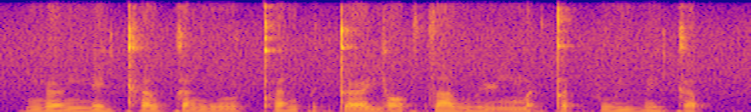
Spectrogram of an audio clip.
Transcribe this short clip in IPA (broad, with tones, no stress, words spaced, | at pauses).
ŋœː˨˩ŋn̪e˨j kʰɐ˧wkɐ˧ŋ wuː˥t̚pʰɐ˧npɪ˥k̚t̪œː˥ jɔː˨k̚t͡saː˨˩wlyː˥ŋmɐ˨˥k̚ t̪ɐ˥k̚fuː˧jme˨˥j kɐ˨p̚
